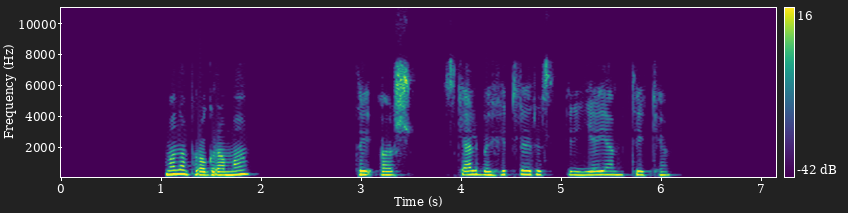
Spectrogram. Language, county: Lithuanian, Vilnius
